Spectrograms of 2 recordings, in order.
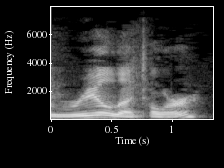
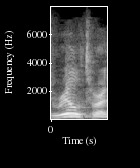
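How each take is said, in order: First: It is said with an extra middle syllable. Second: It is said with no extra middle syllable. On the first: The speaker calls it wrong. "It doesn't say" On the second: The speaker calls it right. "There's no extra syllable in the middle"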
